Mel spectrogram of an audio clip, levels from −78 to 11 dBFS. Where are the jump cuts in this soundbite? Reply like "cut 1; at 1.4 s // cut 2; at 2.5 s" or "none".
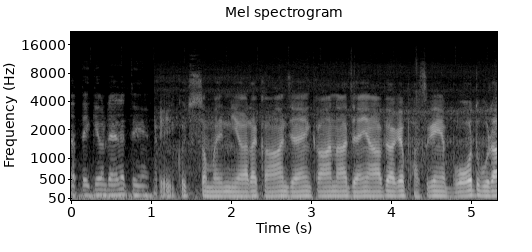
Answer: cut 1; at 1.0 s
